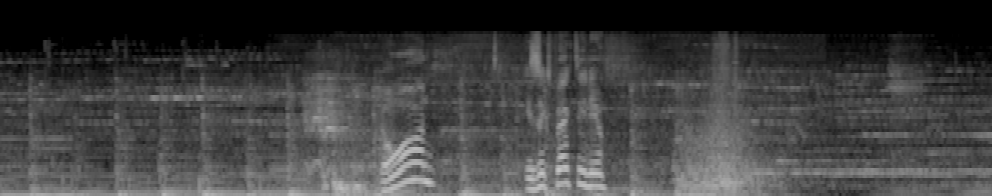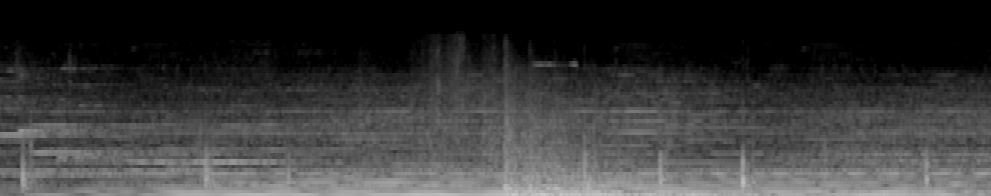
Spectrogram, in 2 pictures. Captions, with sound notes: (dramatic music) (horse neighing) - Go on. He’s expecting you. (dramatic music) (boots clopping)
